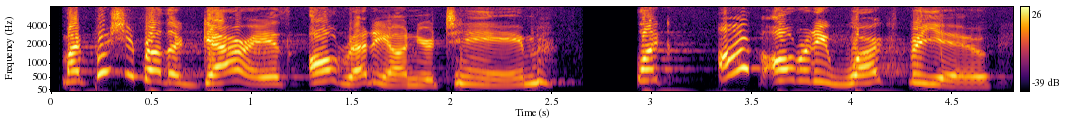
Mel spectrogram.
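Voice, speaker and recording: A woman's voice: high-pitched, big pitch swings, fairly quick, fairly bright tone, rough recording. An actress playing a young, ditzy, squeamish valley girl mercenary in a video game, with an American Valley girl accent and a whiny manner. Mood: dismissive, squeamish. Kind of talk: theatrical video game voice clips.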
